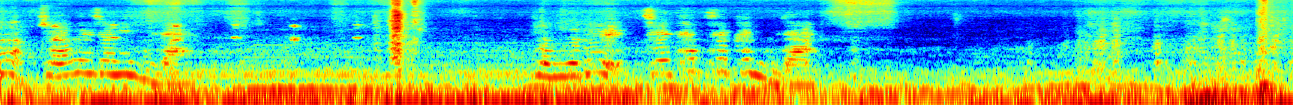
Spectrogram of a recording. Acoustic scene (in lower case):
car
